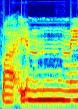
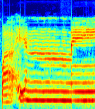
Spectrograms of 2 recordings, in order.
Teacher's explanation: Dengung itu suara masuk ke rongga hidung. Ya, ketika dengung dia harus ditahan selama dua harakat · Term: gunah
